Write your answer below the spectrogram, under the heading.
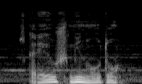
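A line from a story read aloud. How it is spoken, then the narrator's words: Gruff mutter. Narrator (Russian): буркнул Велес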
